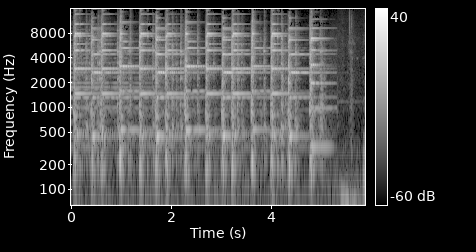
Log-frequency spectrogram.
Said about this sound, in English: Why are we going to play a toy piano? It sounds like this.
